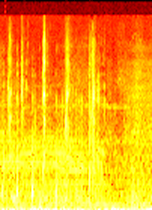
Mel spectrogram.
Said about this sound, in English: Yeah, we didn't know what to say, so now we're just going to munch into the microphones.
